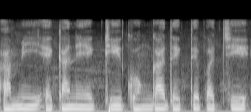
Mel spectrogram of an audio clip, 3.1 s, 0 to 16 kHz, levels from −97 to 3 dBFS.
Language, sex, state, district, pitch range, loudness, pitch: Bengali, male, Assam, Hailakandi, 115-125 Hz, -15 LUFS, 120 Hz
